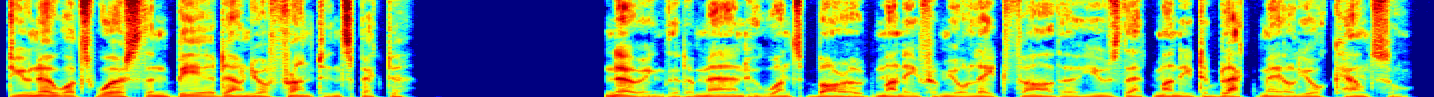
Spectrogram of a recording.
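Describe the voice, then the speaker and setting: Guy voicing a bitter, controlled older lady, low husky voice, dry sound. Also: normal speed, a little mellow, dry recording. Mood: cutting. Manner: cool, controlled, cutting. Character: composed, bitter middle-aged woman, a councillor's wife.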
